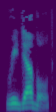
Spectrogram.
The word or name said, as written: redoubled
